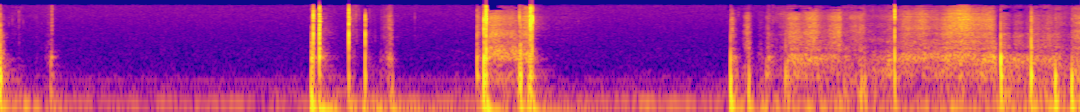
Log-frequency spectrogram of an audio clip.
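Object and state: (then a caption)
Aluminium foil crinkled over a microphone. Crumpled aluminium foil wrapped over a hollow, hand-sized microphone head on a teal base is poked, pressed and crinkled with a fingertip. Sharp, bright pops arrive in small bunches and turn into a dense, continuous crackling rustle.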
